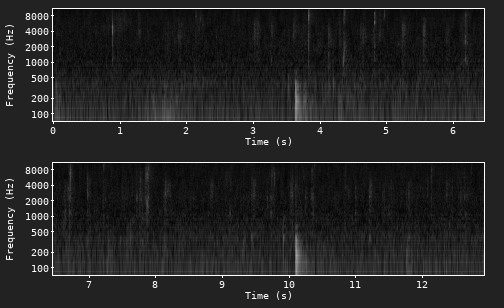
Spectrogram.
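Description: A person chewing a bite of a fried, breaded plant-based chicken tender close to a microphone: faint, irregular mouth clicks and crunching, with two short low thumps, one about four seconds in and one near the end.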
